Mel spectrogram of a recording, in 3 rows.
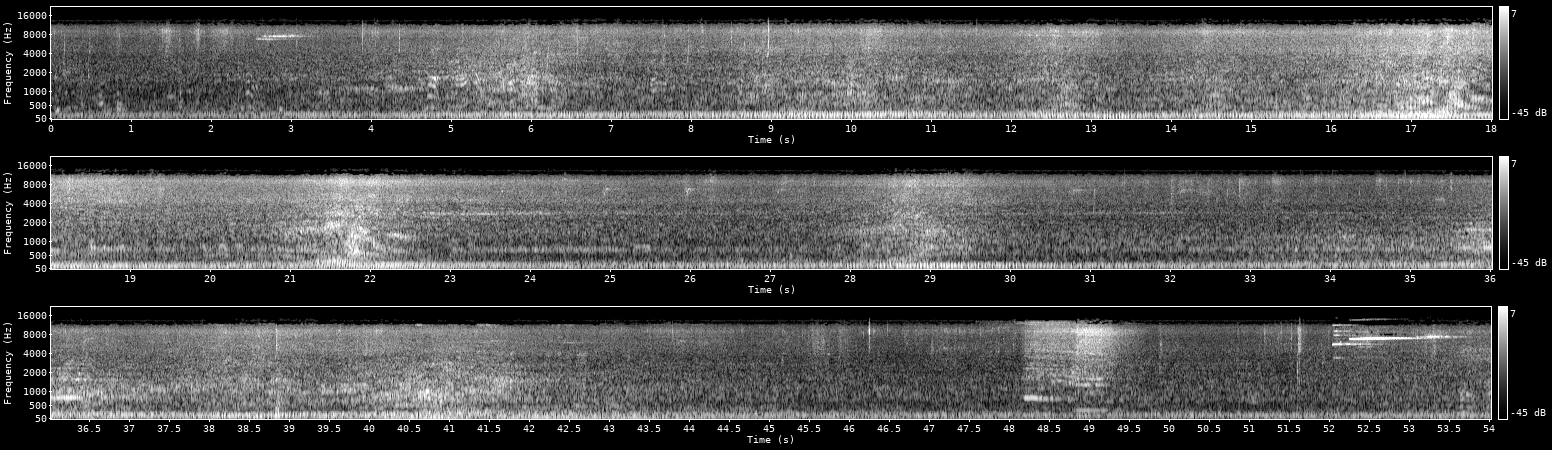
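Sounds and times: low engine hum: 0:00.0 - 0:54.0
motor vehicles passing: 0:00.0 - 0:54.0.

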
